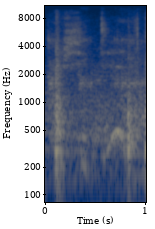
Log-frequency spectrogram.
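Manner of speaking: ordinary delivery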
